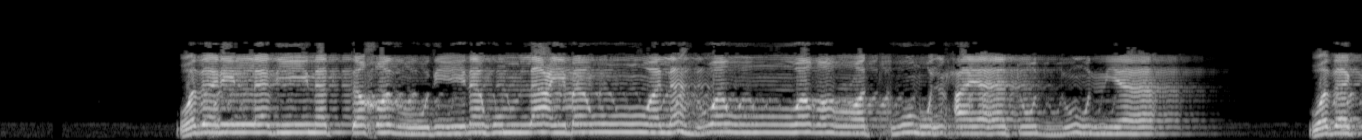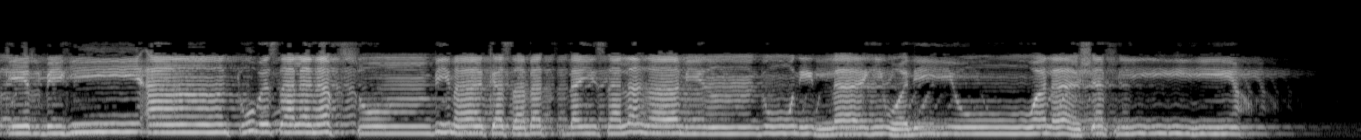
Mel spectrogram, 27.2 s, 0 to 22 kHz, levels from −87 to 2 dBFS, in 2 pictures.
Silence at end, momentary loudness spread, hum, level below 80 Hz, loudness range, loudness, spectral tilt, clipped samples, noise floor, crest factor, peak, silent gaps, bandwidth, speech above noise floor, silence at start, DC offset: 0.9 s; 8 LU; none; -80 dBFS; 4 LU; -21 LUFS; -5.5 dB/octave; under 0.1%; -73 dBFS; 18 dB; -6 dBFS; none; 6.6 kHz; 51 dB; 1.8 s; under 0.1%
